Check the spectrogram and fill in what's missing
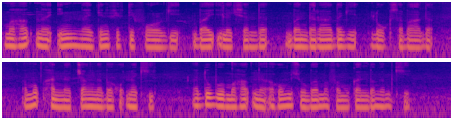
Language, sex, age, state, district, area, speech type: Manipuri, male, 18-30, Manipur, Churachandpur, rural, read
